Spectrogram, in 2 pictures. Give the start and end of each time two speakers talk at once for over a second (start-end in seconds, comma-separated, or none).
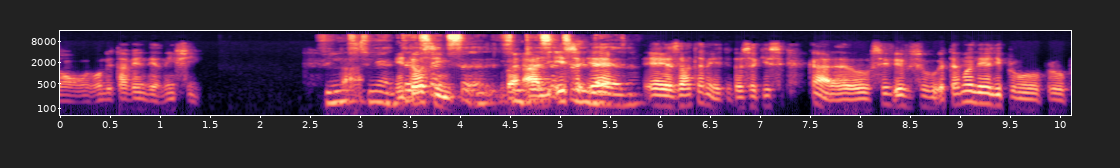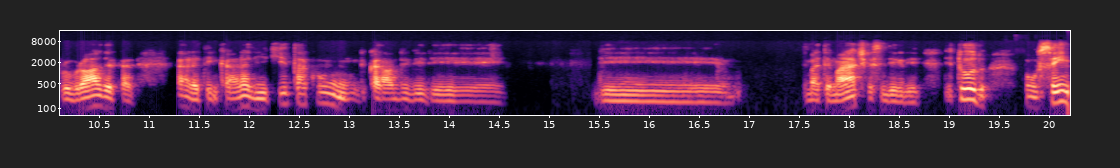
2.8-5.8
